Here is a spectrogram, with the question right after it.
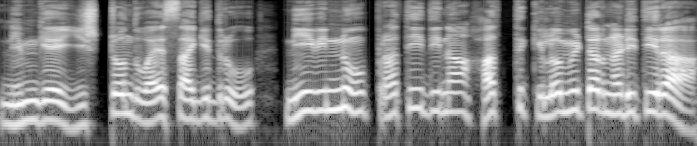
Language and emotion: Kannada, surprised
